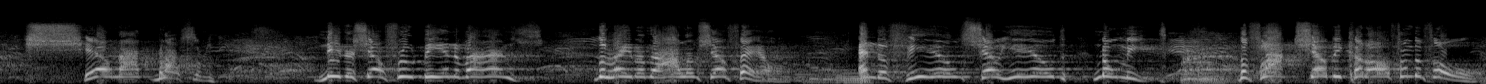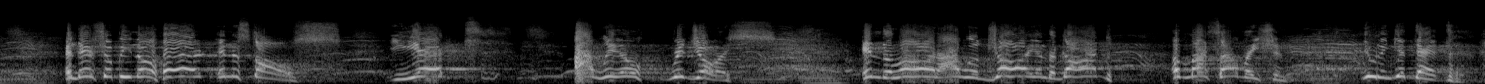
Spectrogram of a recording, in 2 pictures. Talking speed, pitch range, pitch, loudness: 125 wpm, 310-360 Hz, 350 Hz, -27 LUFS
